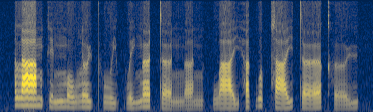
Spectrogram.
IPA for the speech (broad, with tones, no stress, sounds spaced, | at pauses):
l aː˥ m k ɪ˨˧ ŋ m o˨˧ w l ɵ˧ ɥ pʰ uː˨ j kʷ e˨˧ j ŋ œː˥ t̚ t̪ œː˨˩ n ŋ ɐ˨ n | w aː˨ j h ɐ˥ k̚ w ʊ˥ k̚ s aː˨˥ j t̪ œː˨˥ kʰ ɵ˨˥ ɥ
